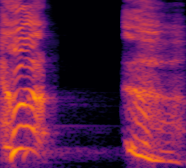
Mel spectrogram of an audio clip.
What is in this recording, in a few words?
Male; baldurs1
